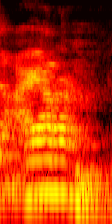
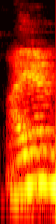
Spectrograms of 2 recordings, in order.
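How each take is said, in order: First: "iron" as eye-run, R sounded; rhotic R. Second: "Iron" said as eye-un; silent R. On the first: Retold or imitated. Teacher imitating how Germans say it, rhotic R. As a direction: sound a clear R inside "iron". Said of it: "Germans pronounce R everywhere". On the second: Shown as a demonstration. Teacher giving the standard form before the rhotic one, silent R. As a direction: drop the R in "Iron". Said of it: "you are not supposed to pronounce this".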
